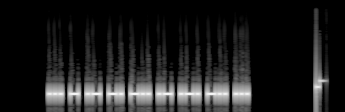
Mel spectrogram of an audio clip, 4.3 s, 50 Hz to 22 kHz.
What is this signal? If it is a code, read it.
Morse code, heard as a keyed tone, about 34 wpm, 700 Hz. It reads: STANDARDS
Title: Sentences from Top 1000 Words - Review Part 6 - New Word Drill - 35wpm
